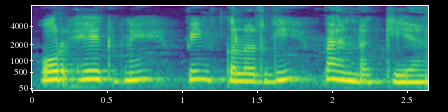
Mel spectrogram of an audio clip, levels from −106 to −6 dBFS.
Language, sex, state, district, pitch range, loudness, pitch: Hindi, female, Uttar Pradesh, Saharanpur, 225-275 Hz, -16 LUFS, 260 Hz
